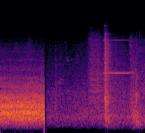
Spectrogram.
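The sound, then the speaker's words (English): A Beijing subway train rumbles loudly as it approaches Fengtai Railway Station. The noise drops suddenly to a quieter, steady hum, and a brief high beep sounds near the end. “The next station is 丰台 Railway Station. Please get ready for your arrival.”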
